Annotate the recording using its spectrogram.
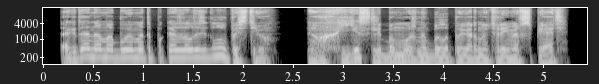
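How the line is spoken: Heavy sigh. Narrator (Russian): тяжело вздохнул Жак

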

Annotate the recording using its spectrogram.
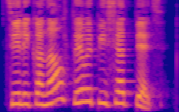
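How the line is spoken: Shouting. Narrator (Russian): кричал один с микрофоном

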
